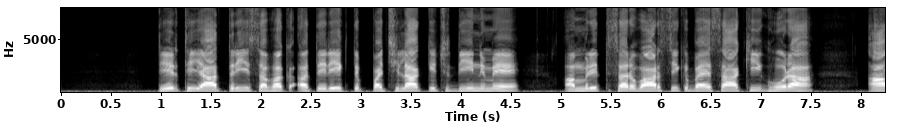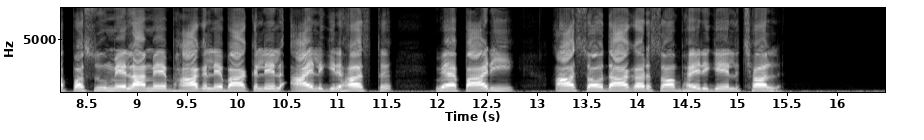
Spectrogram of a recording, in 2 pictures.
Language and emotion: Maithili, neutral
